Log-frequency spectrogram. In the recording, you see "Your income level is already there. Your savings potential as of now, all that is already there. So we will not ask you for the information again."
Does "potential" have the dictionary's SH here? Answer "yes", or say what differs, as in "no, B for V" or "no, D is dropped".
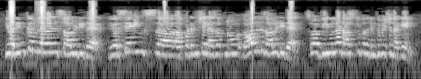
yes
